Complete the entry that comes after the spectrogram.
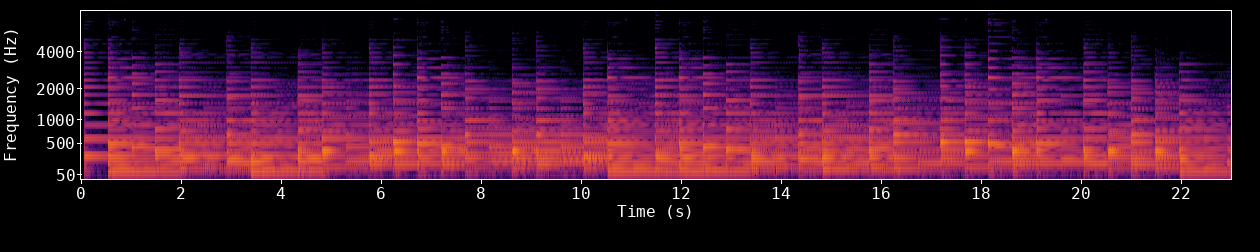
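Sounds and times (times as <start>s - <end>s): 
piano: 0.0s - 22.9s.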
